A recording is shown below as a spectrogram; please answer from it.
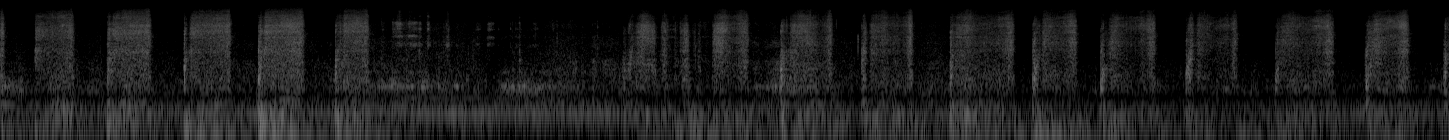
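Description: A flat paintbrush loaded with black paint strokes and rubs along the right edge of a medium stretched cotton canvas on an easel, thin fabric over a hollow wooden frame. It makes bright, dry swishing bursts separated by brief pauses, blurring into steadier rubbing in the middle before returning to distinct strokes. A faint low hum runs underneath.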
